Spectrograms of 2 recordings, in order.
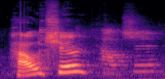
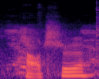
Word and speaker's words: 好吃: Hao chi? Hao chi? 好吃. If very delicious, you say 好好吃. Oh, dude. Oh. Yeah. 好好吃 means very delicious. Mm. Yeah. Hao chi?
